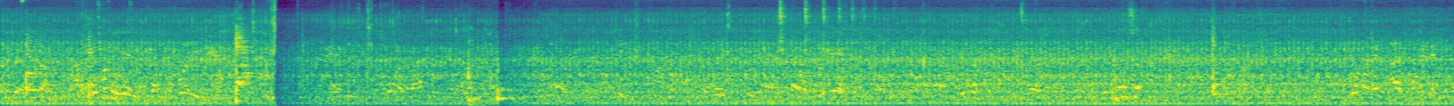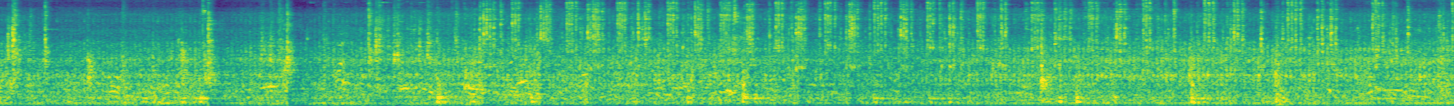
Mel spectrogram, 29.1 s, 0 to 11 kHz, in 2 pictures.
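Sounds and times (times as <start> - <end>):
people talking at once: 0.0 - 2.4, 3.2 - 11.7, 12.3 - 14.6, 17.0 - 25.2
low engine idle: 0.0 - 29.0.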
